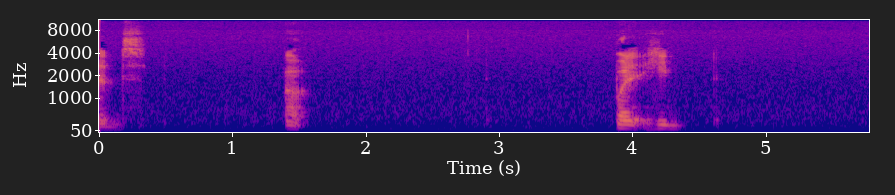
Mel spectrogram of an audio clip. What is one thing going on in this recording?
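A young man speaks quietly in short bursts close to a microphone.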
